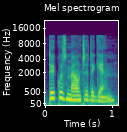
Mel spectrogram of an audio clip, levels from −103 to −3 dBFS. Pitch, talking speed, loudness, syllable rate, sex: 185 Hz, 215 wpm, -16 LUFS, 5.9 syllables/s, female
